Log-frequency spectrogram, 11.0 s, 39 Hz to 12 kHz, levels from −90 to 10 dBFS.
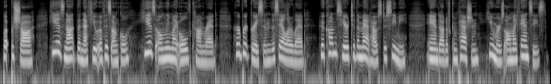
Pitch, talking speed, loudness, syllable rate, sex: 220 Hz, 210 wpm, -17 LUFS, 5.8 syllables/s, female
